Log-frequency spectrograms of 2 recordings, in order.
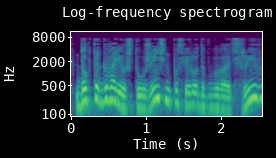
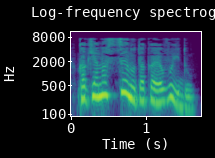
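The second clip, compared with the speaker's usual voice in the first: loud despairing yell; shouting; 6 semitones higher, 10 dB louder than usual. A narrator's reading. Wife shouts about going on stage. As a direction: cry out in despair. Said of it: "продолжала кричать жена".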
